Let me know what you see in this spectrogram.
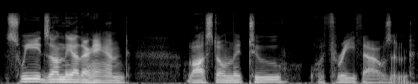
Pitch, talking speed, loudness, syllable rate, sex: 100 Hz, 170 wpm, -17 LUFS, 4.7 syllables/s, male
